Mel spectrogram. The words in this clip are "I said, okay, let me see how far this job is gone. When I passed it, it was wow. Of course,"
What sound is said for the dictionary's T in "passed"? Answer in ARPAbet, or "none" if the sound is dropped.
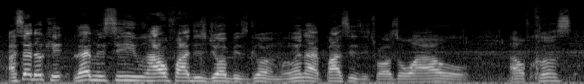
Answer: none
